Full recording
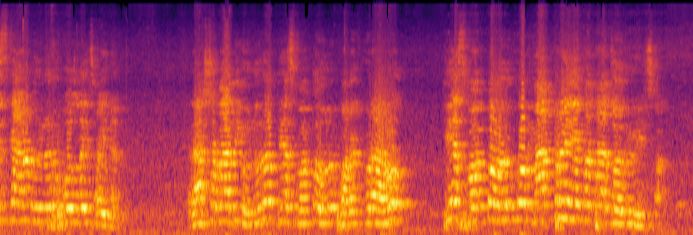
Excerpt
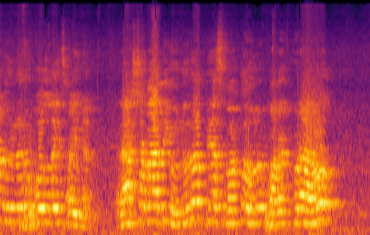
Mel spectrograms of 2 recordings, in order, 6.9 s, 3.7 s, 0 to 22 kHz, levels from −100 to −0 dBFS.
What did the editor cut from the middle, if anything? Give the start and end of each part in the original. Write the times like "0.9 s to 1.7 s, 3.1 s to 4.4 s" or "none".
1.3 s to 1.7 s

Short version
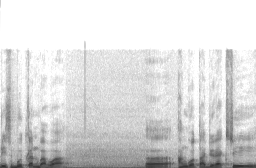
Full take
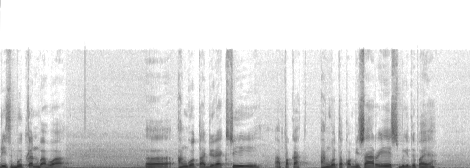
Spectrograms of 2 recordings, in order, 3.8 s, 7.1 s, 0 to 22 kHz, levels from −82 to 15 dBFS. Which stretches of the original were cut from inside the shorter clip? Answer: none

